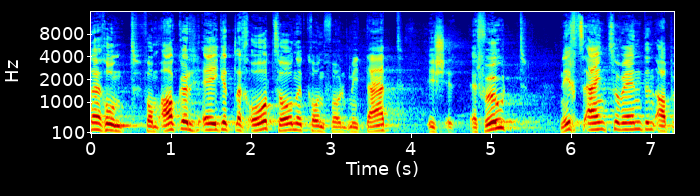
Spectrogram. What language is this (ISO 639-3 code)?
gsw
